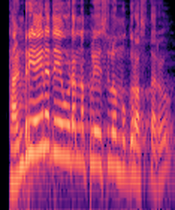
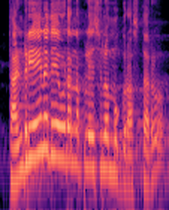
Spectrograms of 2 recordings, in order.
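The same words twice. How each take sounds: The two takes are said the same way.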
